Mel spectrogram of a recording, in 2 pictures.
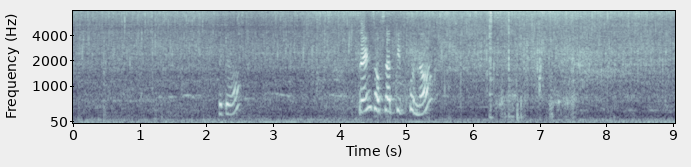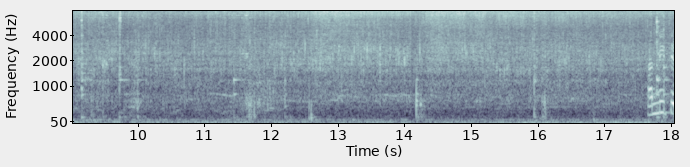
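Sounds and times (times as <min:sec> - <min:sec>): vegetables sizzling in hot oil: 0:00.0 - 0:18.0
spatula knocking and scraping pan: 0:11.4 - 0:12.8, 0:15.8 - 0:16.4, 0:17.7 - 0:18.0.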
